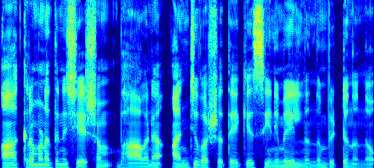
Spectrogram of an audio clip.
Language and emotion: Malayalam, neutral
